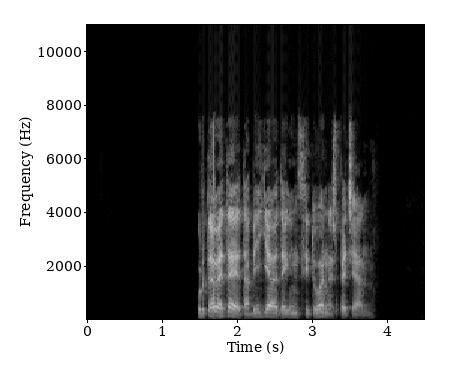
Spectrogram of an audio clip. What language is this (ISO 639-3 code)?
eus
